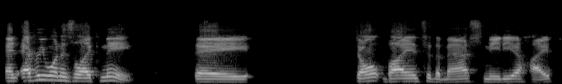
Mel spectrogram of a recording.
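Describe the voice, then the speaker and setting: A man from Afghanistan talking bluntly and animatedly in a casual podcast conversation, quick to laugh. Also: mid-range voice, no room sound. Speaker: podcast guest.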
